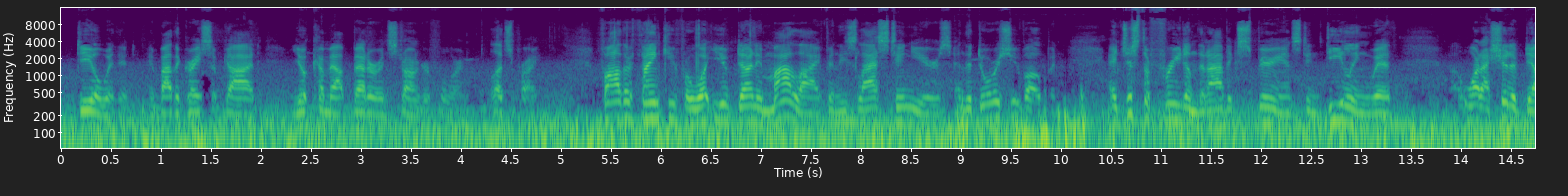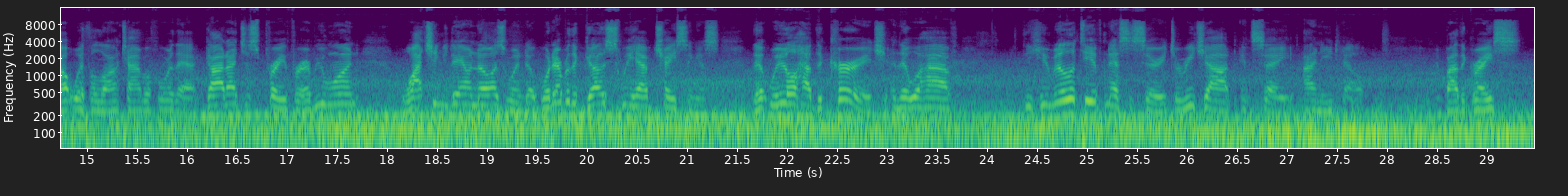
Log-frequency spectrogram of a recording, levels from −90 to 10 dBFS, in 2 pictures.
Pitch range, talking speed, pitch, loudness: 90-115 Hz, 210 wpm, 100 Hz, -18 LUFS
